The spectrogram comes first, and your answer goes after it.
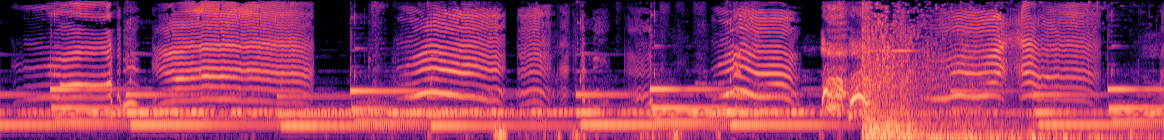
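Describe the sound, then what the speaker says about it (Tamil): A baby cries in repeated wailing bursts with short breaths between them, close and loud, over a sustained musical drone. A sharp crash lands near the end, followed by a few more cries. "ஏய் ஏதோ குழந்தை அழுகுற சத்தம் கேக்குது"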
